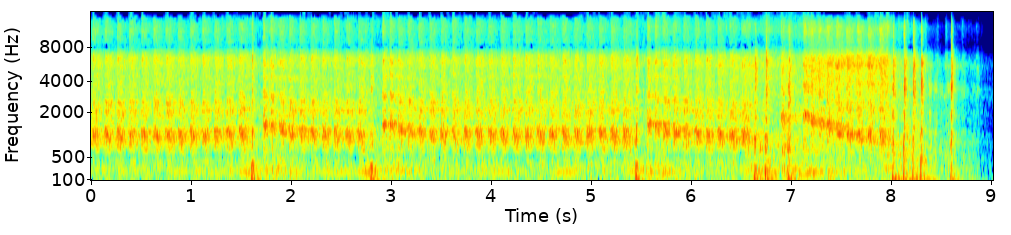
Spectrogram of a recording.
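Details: Grenaded fuel pump replaced on a 12-valve Cummins dually: long steady crank at about three turns a second with weak puffs that never catch. Fuel pressure was at zero on a quarter tank, hand-primed with no in-tank pump. Long crank, no start.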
